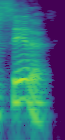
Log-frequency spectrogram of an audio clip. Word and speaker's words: Cera: tribo de índios, o Cera. Então a palavra cera sem acento gráfico também existe, mas tem uso muito reduzido. É uma palavra paroxítona, tendo a sílaba tônica, o cera, certo?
